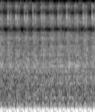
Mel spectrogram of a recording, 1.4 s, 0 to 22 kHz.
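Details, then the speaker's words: 1996 Honda Magna 750, sat in a barn about 4 years, first run in a long time after carb work, on choke and cold. Deep lumpy pulsing idle loping unevenly, about five throbs a second; a carb is leaking fuel. "Look at that. That's the first time it's run in a very long time. A little cold."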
